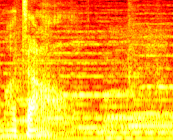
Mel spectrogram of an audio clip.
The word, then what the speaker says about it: Modal: You have Modal Shift. It's not pronounced model, is it? It's like Modal.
